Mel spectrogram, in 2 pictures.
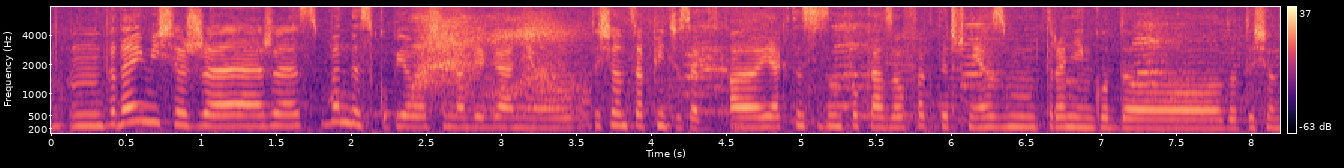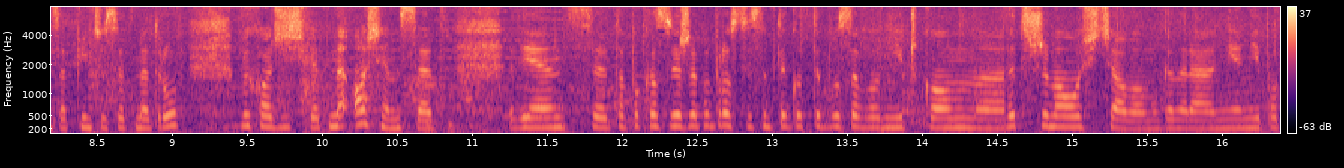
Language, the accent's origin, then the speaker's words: Polish; Pomeranian Voivodeship, Poland; Pochodzę z Kaszub, mieszkam cały czas na Kaszubach. Szwajcaria Kaszubska, jeziora, kiedyś żeglowałam, więc naprawdę uwielbiam miejsce, z którego pochodzę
